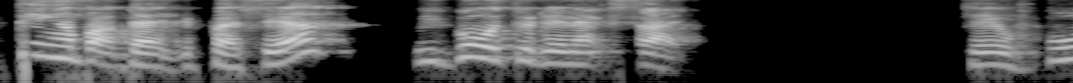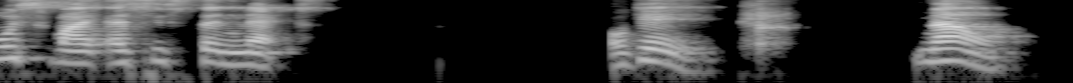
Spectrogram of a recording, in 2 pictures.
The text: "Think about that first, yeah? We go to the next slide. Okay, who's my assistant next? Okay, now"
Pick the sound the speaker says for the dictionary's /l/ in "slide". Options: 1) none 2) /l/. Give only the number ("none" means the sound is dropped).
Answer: 1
